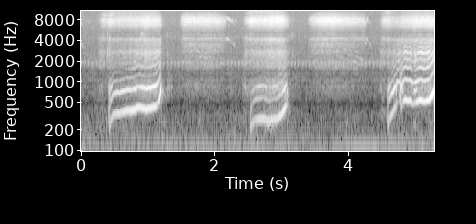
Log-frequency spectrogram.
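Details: Loud snoring with alternating whistling, squeaky rising-pitch inhalations and hissy airy exhalations, about every two seconds, during a quiet moment of rest.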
